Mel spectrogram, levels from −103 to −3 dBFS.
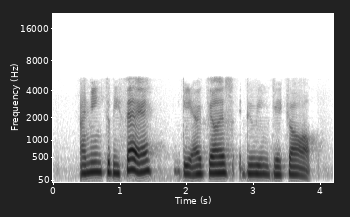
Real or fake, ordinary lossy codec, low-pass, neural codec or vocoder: fake; none; 5.4 kHz; codec, 16 kHz, 1 kbps, FunCodec, trained on LibriTTS, 50 frames a second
